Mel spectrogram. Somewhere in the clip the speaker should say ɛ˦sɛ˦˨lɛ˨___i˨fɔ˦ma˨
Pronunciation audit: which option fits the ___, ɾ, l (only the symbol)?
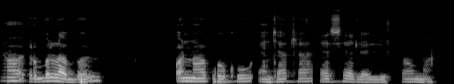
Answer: l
